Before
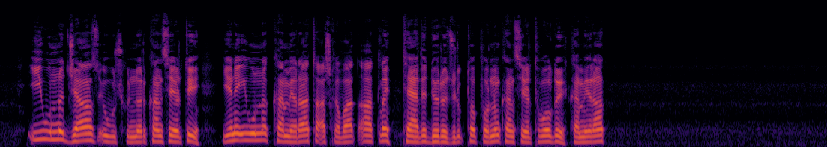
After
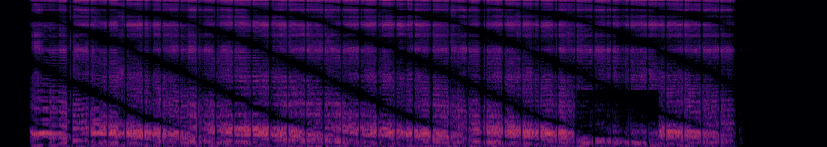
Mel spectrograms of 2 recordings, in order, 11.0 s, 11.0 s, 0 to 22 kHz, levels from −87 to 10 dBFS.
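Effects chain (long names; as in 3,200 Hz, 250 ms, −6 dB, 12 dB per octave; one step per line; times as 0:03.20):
samples in bit-reversed order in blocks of 64 samples
ring modulation 160 Hz
parametric band 390 Hz +15 dB 0.29 octaves
double-tracking delay 40 ms −3 dB
bouncing-ball delay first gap 680 ms, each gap 0.65×, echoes 5
reversed playback
downward compressor 8 to 1, threshold −38 dBFS, peak gain reduction 20 dB
reversed playback
low-shelf EQ 66 Hz −11.5 dB
noise gate −59 dBFS, range −27 dB
in parallel at 0 dB: brickwall limiter −33.5 dBFS, peak gain reduction 6.5 dB
on the sum: gain on a spectral selection 0:07.66–0:08.78, 250–1,800 Hz −20 dB
regular buffer underruns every 0.24 s, samples 1,024, zero, from 0:00.94
frequency shifter mixed with the dry sound −0.57 Hz
level −1.5 dB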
